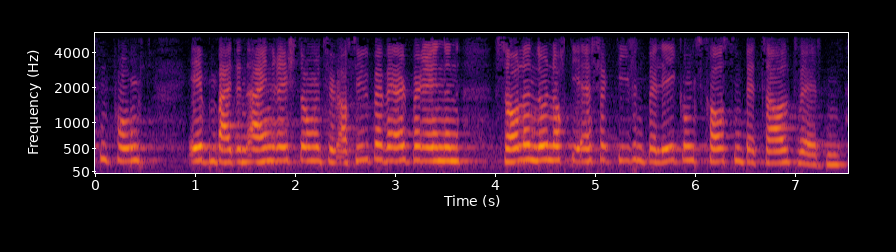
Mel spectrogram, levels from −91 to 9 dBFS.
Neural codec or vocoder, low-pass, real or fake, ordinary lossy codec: none; 5.4 kHz; real; none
